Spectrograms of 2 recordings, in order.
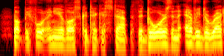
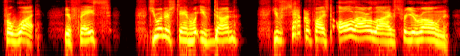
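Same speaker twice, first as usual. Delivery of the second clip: much higher and louder, building rage; furious accusation; 12 semitones higher, 7 dB louder than usual. Acted. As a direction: tear into him. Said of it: "none of the warmth".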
